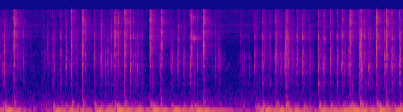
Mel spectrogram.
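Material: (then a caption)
Plastic. A full-size black plastic membrane-style gaming keyboard with blue-to-red RGB backlit keys is typed on rapidly by the fingertips of both hands. The result is a dense, continuous stream of soft, muffled key clicks with a heavy low thump beneath them. The stream dips briefly twice before picking back up.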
